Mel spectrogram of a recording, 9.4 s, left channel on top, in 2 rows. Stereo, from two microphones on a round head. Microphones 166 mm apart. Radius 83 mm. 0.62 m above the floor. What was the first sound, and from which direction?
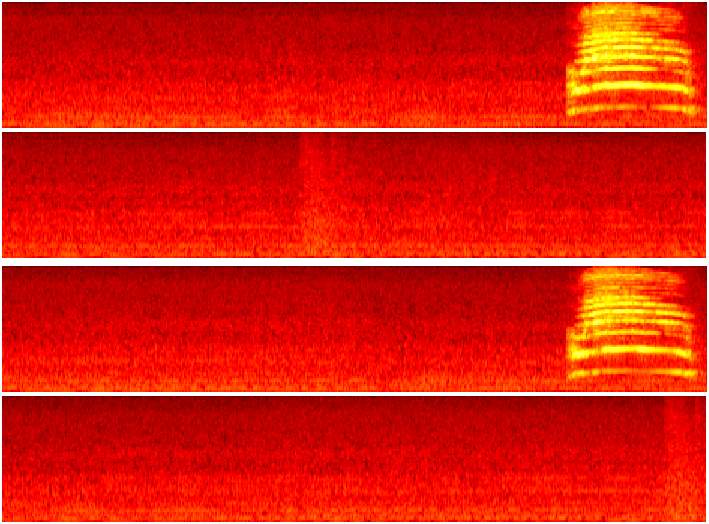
A cat meowing, 85° left.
